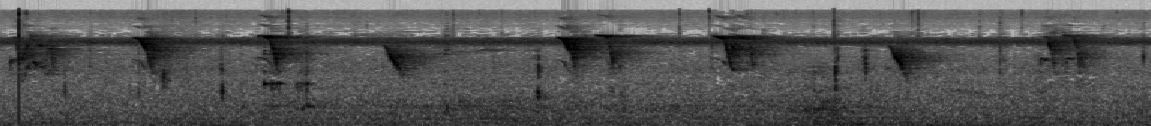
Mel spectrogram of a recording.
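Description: A bird calling over and over, each call a quick high note sliding downward, about once a second, over a steady high-pitched drone.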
